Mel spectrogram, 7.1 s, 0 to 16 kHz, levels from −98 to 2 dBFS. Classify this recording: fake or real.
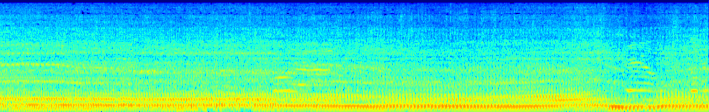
fake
